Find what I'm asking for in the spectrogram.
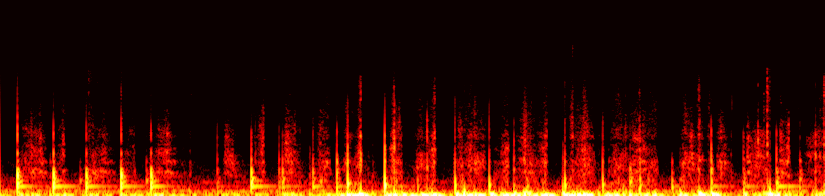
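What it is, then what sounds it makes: Silicone ear microphone scraped with a metal pick. A stainless steel earpick scrapes along the auricle folds of the soft silicone ears on a binaural microphone. It makes irregular, rapid, muffled scratches and soft thumps with a deep, boomy low end and a steady low throb underneath.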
